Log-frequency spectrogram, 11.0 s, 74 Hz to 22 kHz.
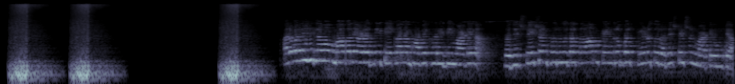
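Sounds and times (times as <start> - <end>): whoosh with deep boom: 3.3 - 4.2.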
